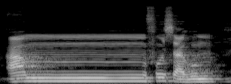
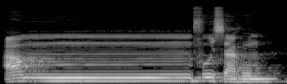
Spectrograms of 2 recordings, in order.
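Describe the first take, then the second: No difference in how they are said.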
